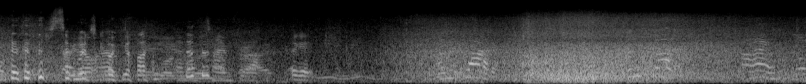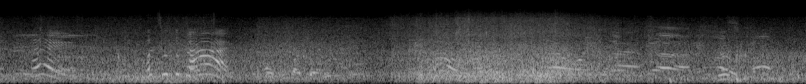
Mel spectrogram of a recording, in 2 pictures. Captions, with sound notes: There's so much going on. - I don't have time for that. Okay. Hi. - Hey. What's with the bag? (all chattering)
